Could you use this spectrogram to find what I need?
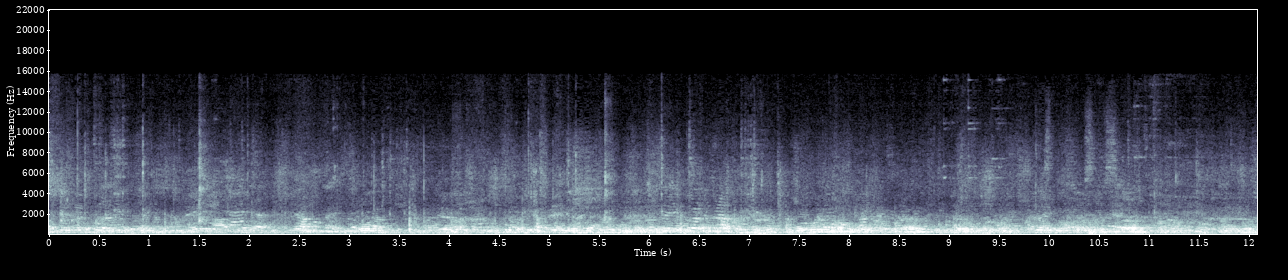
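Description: A crowd of adults chats in a large hall.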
